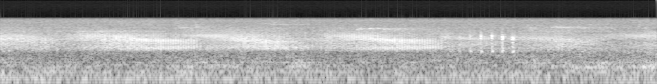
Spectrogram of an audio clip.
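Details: Frogs in early spring drone in a steady, buzzing, throat-singing-like chorus that swells and fades, with a few sharp clicks.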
